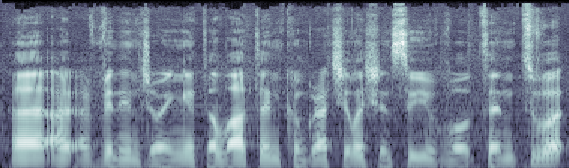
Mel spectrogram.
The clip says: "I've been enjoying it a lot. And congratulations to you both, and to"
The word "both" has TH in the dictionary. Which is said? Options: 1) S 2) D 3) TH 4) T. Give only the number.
4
